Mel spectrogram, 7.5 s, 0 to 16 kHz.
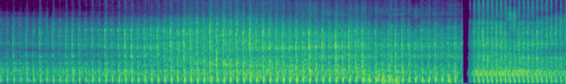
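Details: Small replacement engine (glass-bowl fuel filter, electric start, electronic ignition, "7.0" label guessed as 7 hp, two-speed gearbox) idles at a regular, quick chug that firms up as it warms up, with no knocks or stumbles; a normal, healthy idle.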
